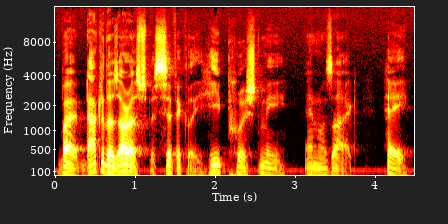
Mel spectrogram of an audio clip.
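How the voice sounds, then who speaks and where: Guesting on a podcast, a young man with a very low, deep voice tells a story in a loose, unhurried, relaxed way. His sentences wander, full of fillers like "like" and "dude," and he often fades out softly as a thought ends.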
